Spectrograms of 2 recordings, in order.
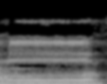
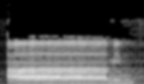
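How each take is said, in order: First: Both vowels are held to a moderate length. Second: The first vowel is long, the final vowel short. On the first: The speaker calls it right. "Yang benar" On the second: The speaker calls it wrong. "Memanjangkan hamzah dan memendekkan mim"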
